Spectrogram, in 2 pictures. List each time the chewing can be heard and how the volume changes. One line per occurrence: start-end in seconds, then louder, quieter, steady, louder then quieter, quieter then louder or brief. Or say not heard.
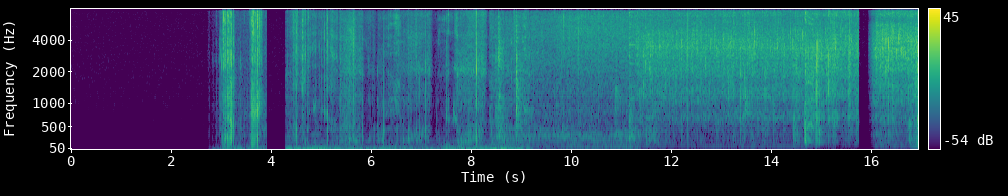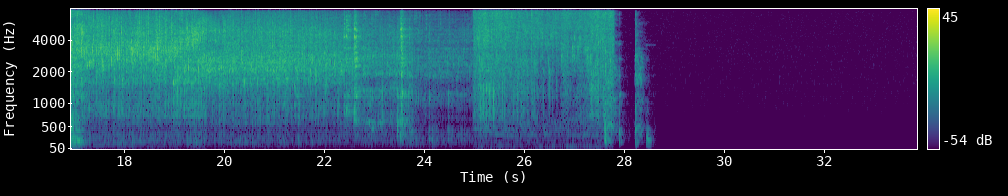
3.0-9.2 quieter then louder.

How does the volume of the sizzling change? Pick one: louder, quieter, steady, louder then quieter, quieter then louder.
louder then quieter.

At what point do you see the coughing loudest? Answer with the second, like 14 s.
15 s.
